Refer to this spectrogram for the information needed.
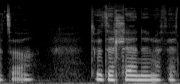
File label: "llen", Welsh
